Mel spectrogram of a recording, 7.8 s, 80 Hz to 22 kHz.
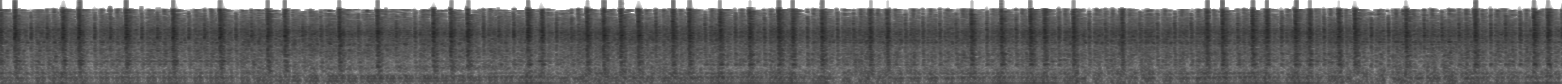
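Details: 1995 Toyota 4Runner 3.0 running with a sharp steady metallic knock on each rev, rising with throttle: connecting rod knock, loose from the crank.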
